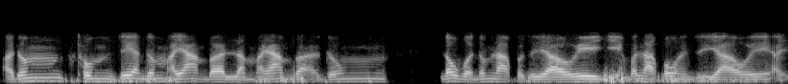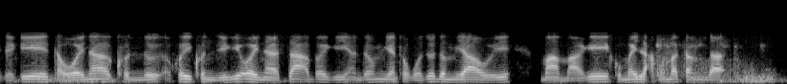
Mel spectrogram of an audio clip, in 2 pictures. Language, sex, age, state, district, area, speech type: Manipuri, male, 18-30, Manipur, Kangpokpi, urban, conversation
